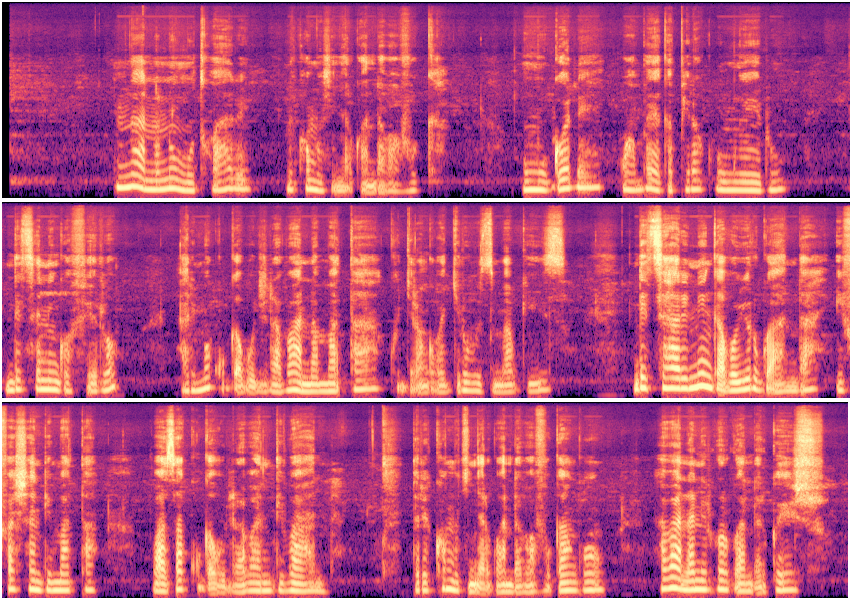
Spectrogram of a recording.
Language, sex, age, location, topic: Kinyarwanda, female, 25-35, Kigali, health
